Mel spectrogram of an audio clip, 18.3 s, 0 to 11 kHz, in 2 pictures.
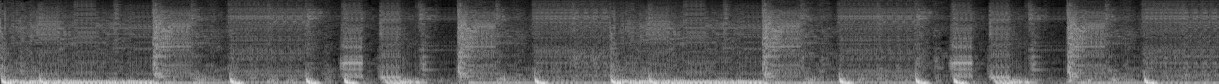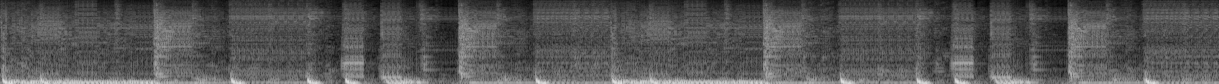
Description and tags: Welcome to the basment
Played at 105BPM features a dub/horror industrial sounding experiment. Good for titles screens, or mysterious dark situations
